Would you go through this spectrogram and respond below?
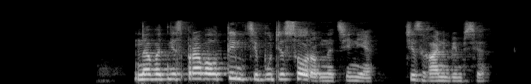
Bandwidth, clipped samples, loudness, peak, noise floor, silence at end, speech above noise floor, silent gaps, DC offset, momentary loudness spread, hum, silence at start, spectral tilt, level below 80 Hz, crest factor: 8.2 kHz; under 0.1%; -17 LUFS; -2 dBFS; under -90 dBFS; 0.5 s; over 73 dB; none; under 0.1%; 13 LU; none; 1.35 s; -4 dB/octave; -62 dBFS; 18 dB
